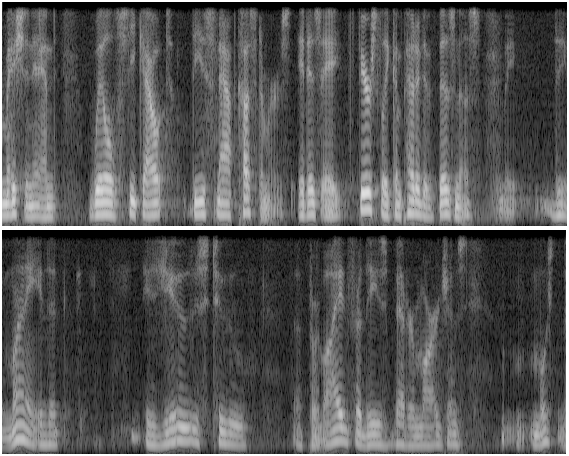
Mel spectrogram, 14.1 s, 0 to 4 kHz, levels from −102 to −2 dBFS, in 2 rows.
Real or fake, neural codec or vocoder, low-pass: fake; codec, 16 kHz, 0.8 kbps, ZipCodec; 3.6 kHz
